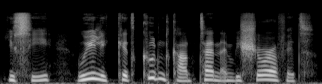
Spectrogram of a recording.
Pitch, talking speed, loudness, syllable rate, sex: 200 Hz, 225 wpm, -18 LUFS, 4.6 syllables/s, female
